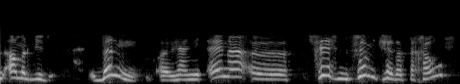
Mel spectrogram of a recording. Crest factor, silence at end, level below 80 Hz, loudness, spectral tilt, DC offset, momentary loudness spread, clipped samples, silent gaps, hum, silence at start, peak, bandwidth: 16 dB; 0.15 s; -72 dBFS; -27 LUFS; -9 dB/octave; under 0.1%; 7 LU; under 0.1%; none; none; 0 s; -10 dBFS; 4.1 kHz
